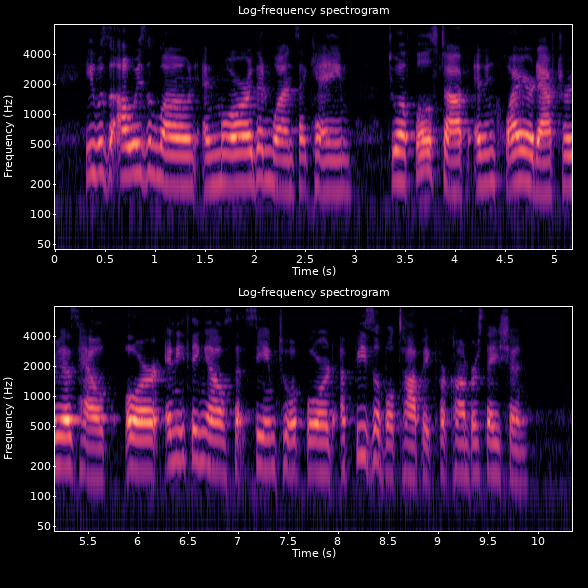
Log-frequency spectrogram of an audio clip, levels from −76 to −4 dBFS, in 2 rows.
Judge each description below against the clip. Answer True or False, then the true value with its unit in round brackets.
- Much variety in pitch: False (3.1 semitones)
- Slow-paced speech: False (180 wpm)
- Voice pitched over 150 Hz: True (190 Hz)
